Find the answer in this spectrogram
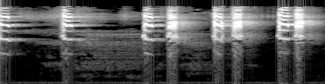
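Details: Hand-reared young sooty-headed bulbul, still learning its song, gives loud shrill doubled squeaks with a scratchy edge, about one pair every half second, over a faint low hum.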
